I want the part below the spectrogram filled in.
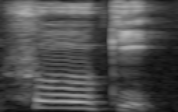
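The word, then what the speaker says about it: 風紀: 기강이나 그런 기율을 의미하게 돼요 그래서 대표적으로 풍기 발음은 후기 후기 흔히 풍기문란하잖아요 그럴 때는요 훅 귀요미다스 뮬란의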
